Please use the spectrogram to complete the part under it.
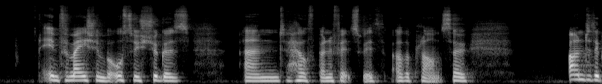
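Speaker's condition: No condition

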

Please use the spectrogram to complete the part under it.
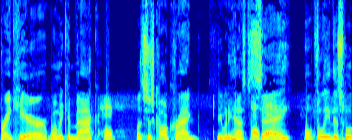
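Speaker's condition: No condition

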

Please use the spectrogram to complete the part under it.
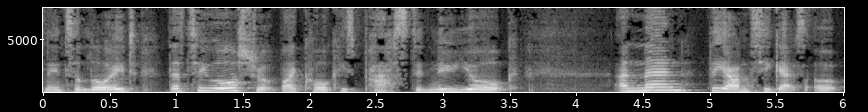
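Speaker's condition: No condition

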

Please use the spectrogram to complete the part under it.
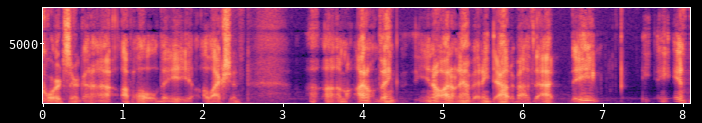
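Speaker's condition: Spasmodic dystonia; listed on flu vaccine insert

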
